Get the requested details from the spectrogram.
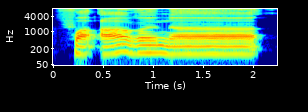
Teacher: فا جو ہے یہ حرف شفوی ہے، ہونٹوں سے نکلتا ہے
